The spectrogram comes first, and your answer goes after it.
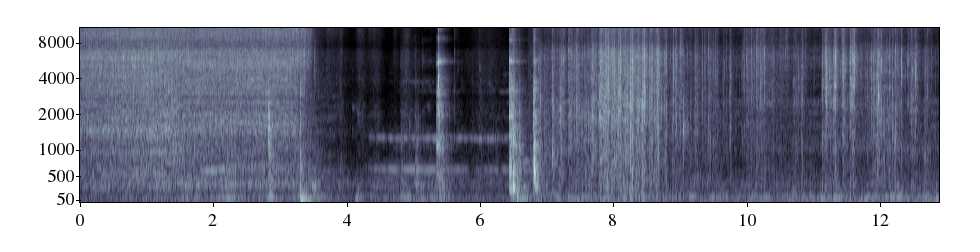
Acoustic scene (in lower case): kitchen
